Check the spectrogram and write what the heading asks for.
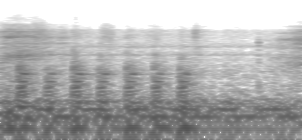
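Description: A quick run of about seven knocks on a door, evenly spaced and fairly muffled, over a steady low background hum.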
